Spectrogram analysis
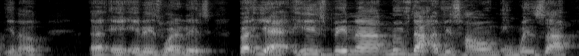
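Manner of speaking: ordinary talk, nothing marked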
